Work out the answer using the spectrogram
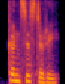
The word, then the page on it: consistory: Indian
